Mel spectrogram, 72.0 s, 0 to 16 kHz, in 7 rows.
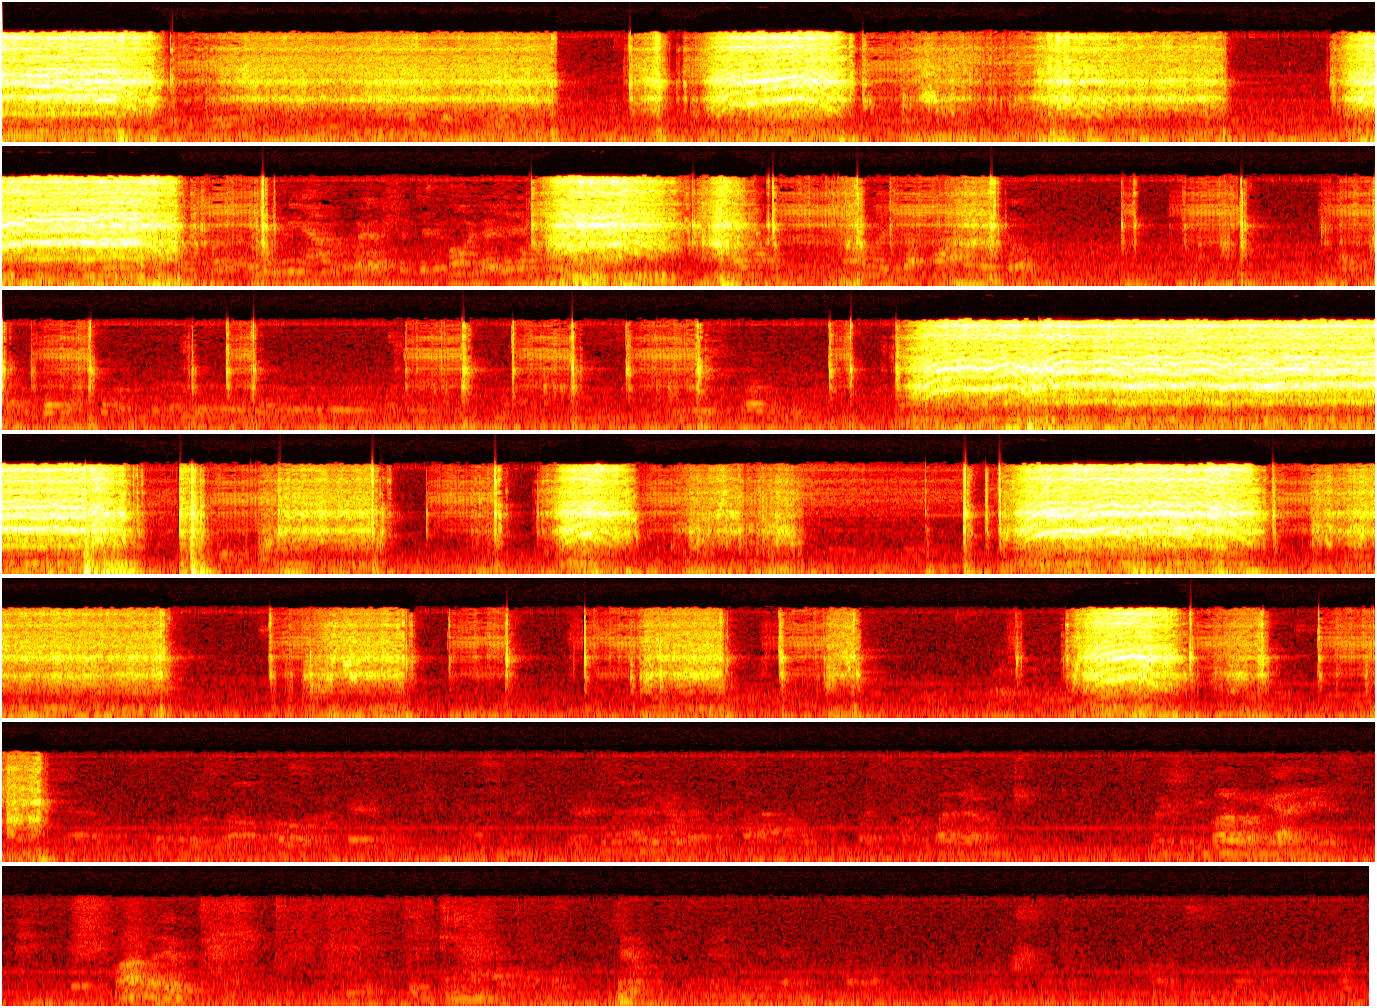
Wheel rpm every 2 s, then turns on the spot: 60, 30, 50, 30, 30, 80, 0, 50, 10, 0, 0, 0, 0, 50, 160, 130, 10, 20, 10, 100, 30, 10, 10, 10, 30, 0, 0, 0, 0, 0, 0, 0, 0, 0, 0, 0.
0-10 34-36 40-42 48-50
